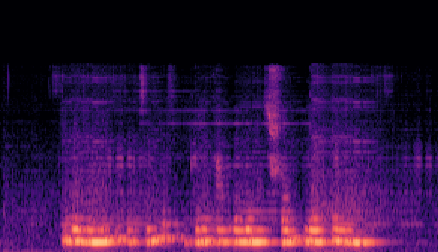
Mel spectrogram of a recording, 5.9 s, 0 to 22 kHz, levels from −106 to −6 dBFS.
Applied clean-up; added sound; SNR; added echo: neural separator model SepFormer DNS4.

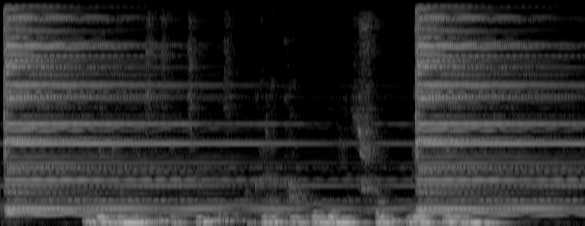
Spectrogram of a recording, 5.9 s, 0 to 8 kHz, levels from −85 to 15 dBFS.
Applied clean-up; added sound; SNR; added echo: none; Crash cymbal; 6 dB; reverberation time 0.5 s.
